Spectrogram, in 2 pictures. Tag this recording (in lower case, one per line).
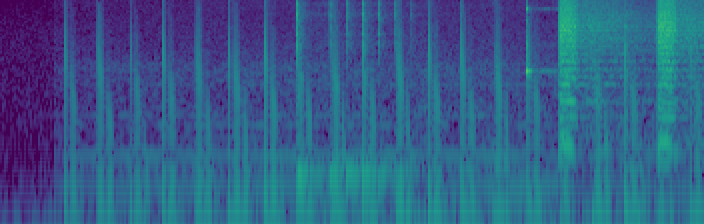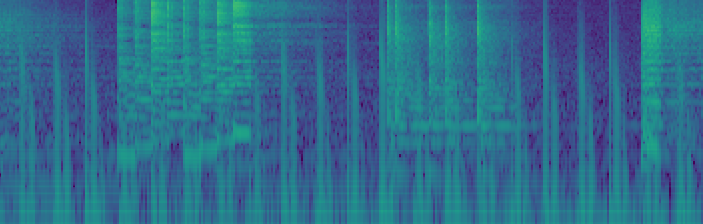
mouse pattering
